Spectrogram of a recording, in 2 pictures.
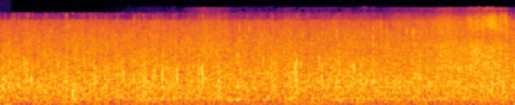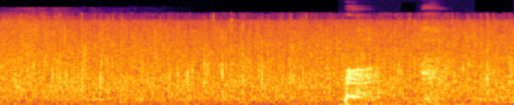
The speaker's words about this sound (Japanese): まだ雨足が強くなりそうじゃの。普段ならば気にもしなかったのじゃが、こうしておると雨の音以外にもいろいろ聞こえるものじゃな。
